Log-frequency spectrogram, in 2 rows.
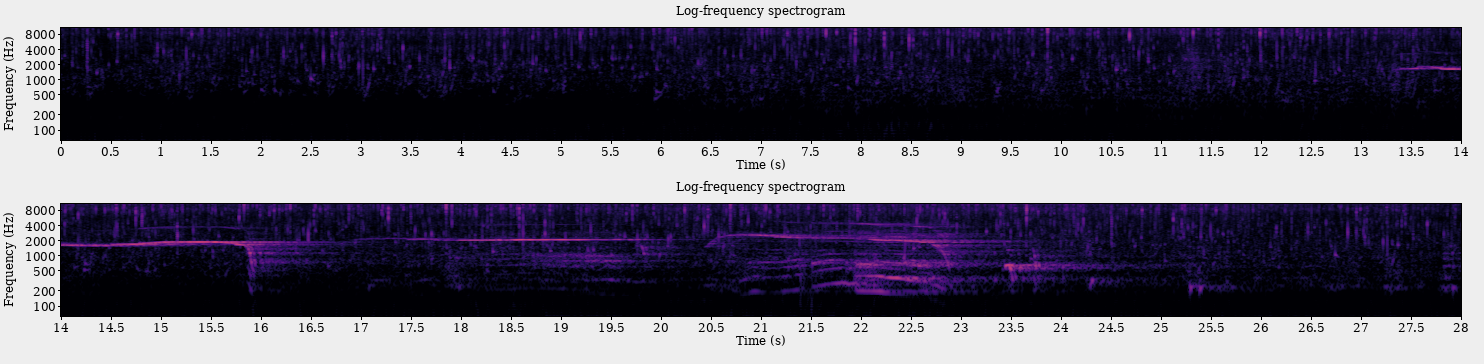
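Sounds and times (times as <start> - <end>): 
elk in rainforest: 13.2 - 26.2.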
